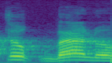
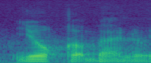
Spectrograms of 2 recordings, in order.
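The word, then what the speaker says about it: يُقْبَلُ: Bitai kelawan ta wal ya ilan ya. Kalau kita bacanya apa? Wala apa? Yuqbalu, ya pakai ya kan? Wattaqu yauman la tajzi nafsun an nafsin syai'an wala yuqbalu, pakai ya.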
